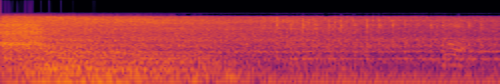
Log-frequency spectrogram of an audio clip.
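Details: Warm engine at idle after restart: sharp, regular tapping knock about four per second riding over the engine; engine knock, cause not found.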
